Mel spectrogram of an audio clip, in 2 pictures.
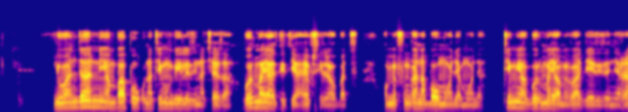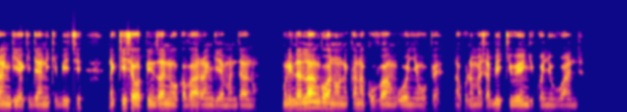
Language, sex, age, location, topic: Swahili, male, 18-24, Kisii, government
